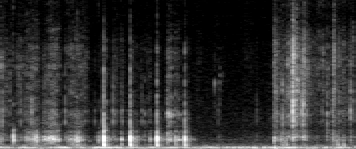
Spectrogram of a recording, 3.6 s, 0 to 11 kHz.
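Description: Fingertips and short nails tap and scratch the lid of a small, hollow, pale-grey rigid cardboard jewellery gift box with a gold "hey happiness" print, held in the hand. Four sharp, dry, hollow taps around 770 Hz stand out evenly among softer scratchy rustles and quick light ticks. A steady low hum runs underneath, and a brighter scratching burst comes near the end.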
